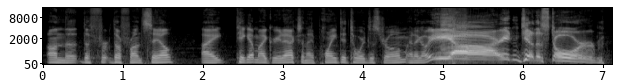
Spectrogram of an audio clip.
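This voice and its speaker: A man's voice: mid-range voice, flat delivery, brisk, a little mellow, faint music behind. A man talking casually as a player in a tabletop game, hesitant and full of fillers. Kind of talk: casual chat.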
